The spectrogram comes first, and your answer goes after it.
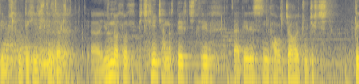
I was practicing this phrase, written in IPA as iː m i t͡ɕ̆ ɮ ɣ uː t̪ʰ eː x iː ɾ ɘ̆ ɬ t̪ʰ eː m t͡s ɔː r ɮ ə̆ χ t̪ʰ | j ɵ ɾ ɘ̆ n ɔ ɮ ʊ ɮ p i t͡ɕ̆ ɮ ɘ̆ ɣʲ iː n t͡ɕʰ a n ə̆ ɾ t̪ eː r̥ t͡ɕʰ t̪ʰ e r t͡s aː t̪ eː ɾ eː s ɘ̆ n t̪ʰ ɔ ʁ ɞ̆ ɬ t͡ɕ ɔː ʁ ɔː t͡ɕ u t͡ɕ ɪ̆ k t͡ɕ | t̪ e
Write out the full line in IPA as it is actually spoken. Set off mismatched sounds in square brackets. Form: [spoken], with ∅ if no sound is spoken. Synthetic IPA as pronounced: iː m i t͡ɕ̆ ɮ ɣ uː [t̪] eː x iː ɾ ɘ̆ ɬ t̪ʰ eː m t͡s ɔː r ɮ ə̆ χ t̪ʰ | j ɵ ɾ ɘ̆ n ɔ ɮ ʊ ɮ p i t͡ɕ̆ ɮ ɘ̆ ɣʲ iː n t͡ɕʰ a n ə̆ [r] t̪ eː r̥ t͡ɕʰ t̪ʰ e r t͡s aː t̪ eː ɾ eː s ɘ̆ n t̪ʰ ɔ ʁ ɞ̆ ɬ t͡ɕ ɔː ʁ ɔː t͡ɕ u t͡ɕ ɪ̆ k t͡ɕ | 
